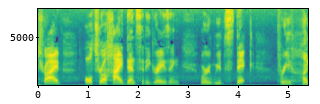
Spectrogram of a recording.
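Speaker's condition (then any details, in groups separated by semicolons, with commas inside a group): No condition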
